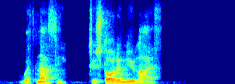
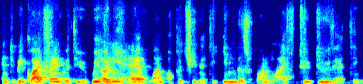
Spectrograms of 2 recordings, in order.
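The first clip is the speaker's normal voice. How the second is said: usual speaking voice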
